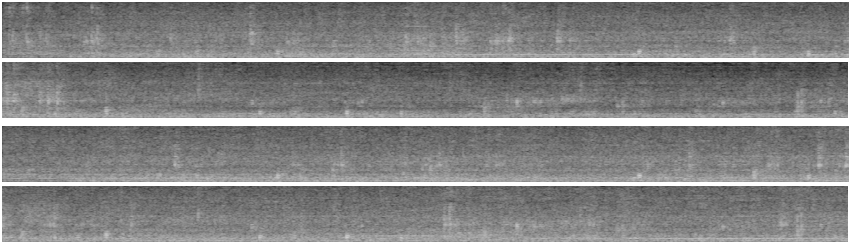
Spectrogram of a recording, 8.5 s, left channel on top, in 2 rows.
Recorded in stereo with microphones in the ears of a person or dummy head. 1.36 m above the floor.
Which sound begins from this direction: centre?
Boiling, at 0.3 s.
